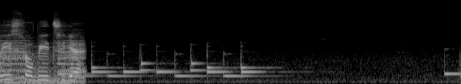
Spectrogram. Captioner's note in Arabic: رنين الهاتف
